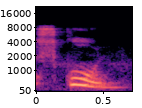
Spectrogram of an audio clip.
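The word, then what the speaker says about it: school: colour किया है क्यों क्योंकि यह एक साइलेंट लेटर है इसको हम लज में ते हैं लेकिन हम इसके आवाज को नहीं बोलते हैं हम इसे स्कूल कहते हैं एट का जो साउंड है हम बोलते नहीं है यहां पर लिखा है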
